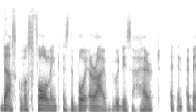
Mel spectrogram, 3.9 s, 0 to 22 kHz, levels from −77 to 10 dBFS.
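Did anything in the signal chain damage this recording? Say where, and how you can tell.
No, no damage in the chain.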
